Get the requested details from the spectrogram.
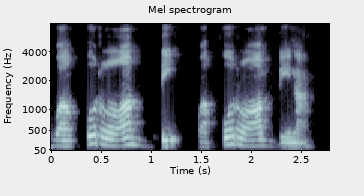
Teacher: لا نقول وقر رب، لو قر نحذف اللام كلها، إدغام كامل هنا اللام كلها تحذف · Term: idgham kamil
